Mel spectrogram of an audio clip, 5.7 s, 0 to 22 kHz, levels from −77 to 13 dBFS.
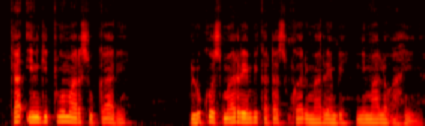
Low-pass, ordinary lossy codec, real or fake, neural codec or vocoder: none; none; real; none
